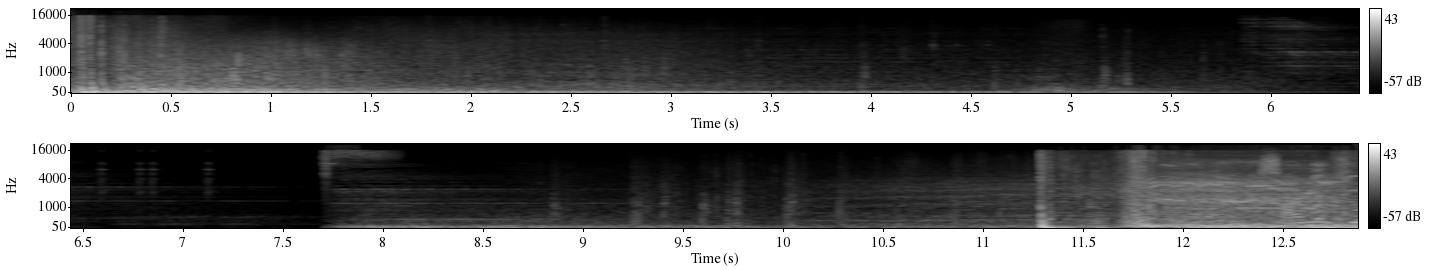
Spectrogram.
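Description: Blasts from the Confringo spell in Hogwarts Legacy boom loudly at the start and fade to near silence. A renewed rumble follows, and a sharp explosive burst hits near the end.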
